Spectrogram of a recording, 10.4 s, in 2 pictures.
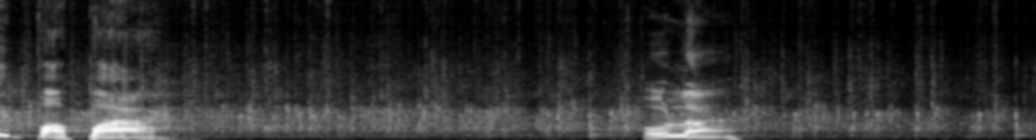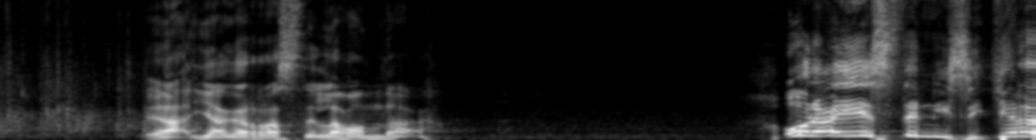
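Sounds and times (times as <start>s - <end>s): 
audience applause: 0.0s - 6.2s
speech: 0.2s - 0.9s, 3.2s - 3.8s, 5.9s - 7.4s, 9.1s - 10.3s.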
